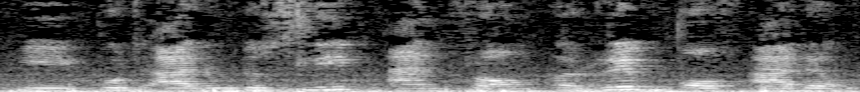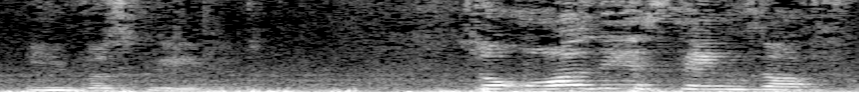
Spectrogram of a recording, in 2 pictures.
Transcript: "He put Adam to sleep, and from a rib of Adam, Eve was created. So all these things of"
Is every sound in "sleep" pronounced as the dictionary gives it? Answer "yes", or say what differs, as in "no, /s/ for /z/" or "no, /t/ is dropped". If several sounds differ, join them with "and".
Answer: yes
